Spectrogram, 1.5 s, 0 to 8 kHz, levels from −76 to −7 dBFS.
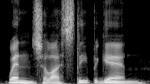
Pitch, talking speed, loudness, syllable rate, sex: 140 Hz, 200 wpm, -16 LUFS, 4.4 syllables/s, male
